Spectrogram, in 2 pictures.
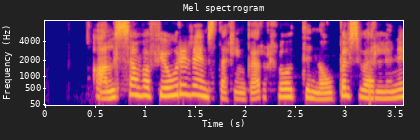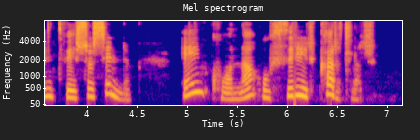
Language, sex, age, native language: Icelandic, female, 40-49, Icelandic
